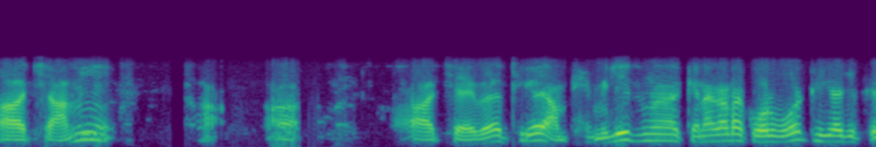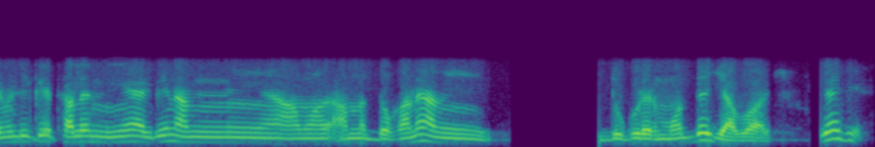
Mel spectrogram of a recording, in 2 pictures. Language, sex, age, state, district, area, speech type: Bengali, male, 30-45, West Bengal, Darjeeling, rural, conversation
